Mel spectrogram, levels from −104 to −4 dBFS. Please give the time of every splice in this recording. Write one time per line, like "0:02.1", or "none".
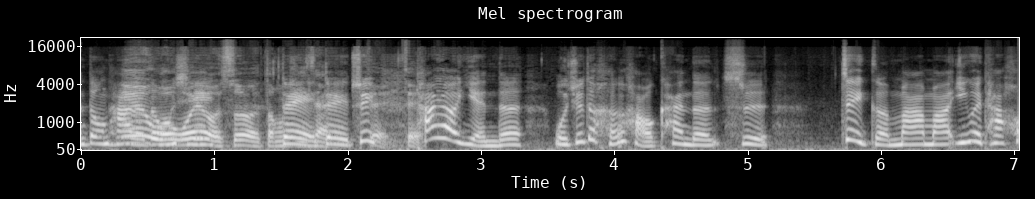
0:02.0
